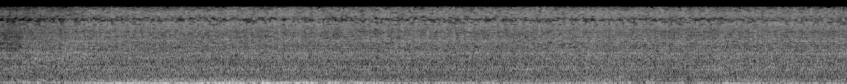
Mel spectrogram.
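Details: Mercedes W221 that died on the highway, after CKP sensor, engine oil, fuel pump relay and fuel pump replaced: low even hum with steady hiss over it, no misses or knocks; smooth healthy idle.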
